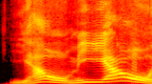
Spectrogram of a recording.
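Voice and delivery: high, loud, drawn-out meow; cat calling down. Acted. Henry calls down to the kid from the balloon, high loud meow. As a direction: yowl down proudly like a cat. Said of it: "he called down to the kid".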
